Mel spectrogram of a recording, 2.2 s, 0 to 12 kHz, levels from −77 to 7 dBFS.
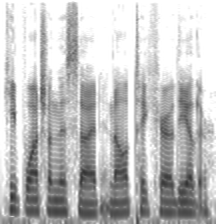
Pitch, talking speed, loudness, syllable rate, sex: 120 Hz, 335 wpm, -17 LUFS, 6.2 syllables/s, male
